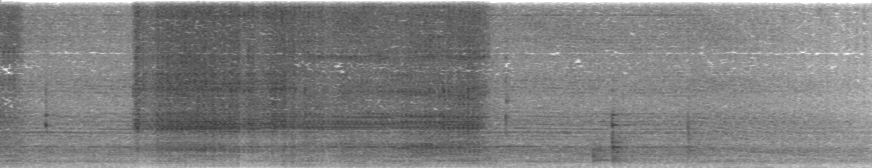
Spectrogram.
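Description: Hand-held turning tool cutting a spinning glued-up hardwood block on a wood lathe, a hissing scrape that is strongest for about three and a half seconds. The cut then eases off with a single knock around six seconds in, and the sound fades away.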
